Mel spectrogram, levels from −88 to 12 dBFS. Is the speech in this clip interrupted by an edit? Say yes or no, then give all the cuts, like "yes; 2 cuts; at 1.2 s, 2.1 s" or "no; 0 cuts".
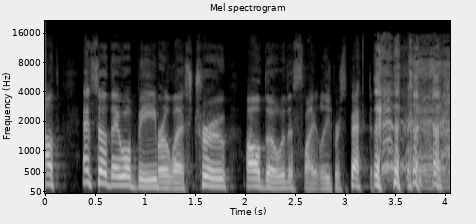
yes; 2 cuts; at 1.1 s, 2.9 s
